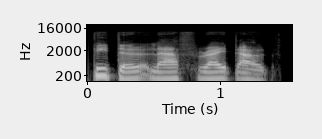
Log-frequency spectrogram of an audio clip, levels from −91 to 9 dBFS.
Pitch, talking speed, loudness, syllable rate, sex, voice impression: 145 Hz, 155 wpm, -20 LUFS, 4.7 syllables/s, male, masculine, adult-like, slightly muffled, slightly halting, refreshing, slightly sincere, calm, slightly kind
